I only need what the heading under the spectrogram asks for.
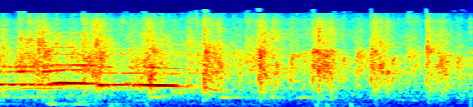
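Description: A crowd applauds steadily, a dense wash of overlapping claps that stays fairly loud for a couple of seconds, with a brief tonal whistle or squeal early on.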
